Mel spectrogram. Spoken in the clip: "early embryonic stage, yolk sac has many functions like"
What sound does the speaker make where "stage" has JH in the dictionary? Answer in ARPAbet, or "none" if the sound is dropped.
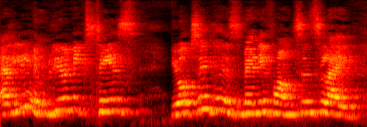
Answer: Z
